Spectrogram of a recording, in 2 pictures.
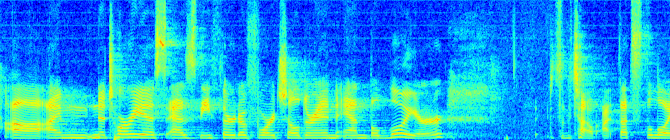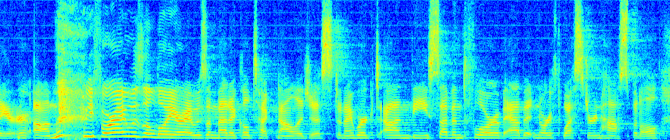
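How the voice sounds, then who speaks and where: A woman's voice: mid-range voice, normal speed, bright, forceful tone. A woman in her thirties telling a personal story to a congregation in a candid, informal way. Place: church sanctuary, standing. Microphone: handheld microphone. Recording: reverberant church hall.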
